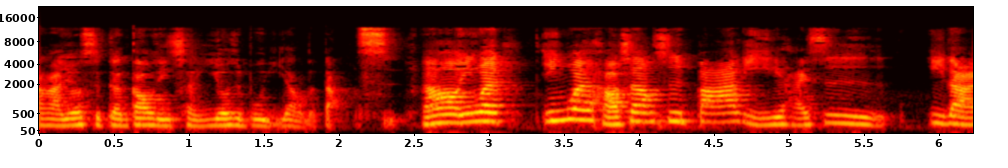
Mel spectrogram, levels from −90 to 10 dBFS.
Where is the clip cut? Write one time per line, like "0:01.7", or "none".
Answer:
0:02.5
